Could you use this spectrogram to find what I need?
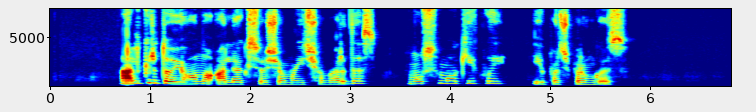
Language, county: Lithuanian, Kaunas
